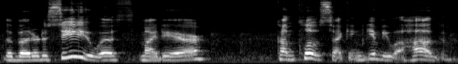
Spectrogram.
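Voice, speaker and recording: A sly storybook wolf acted out by a woman reading aloud speaks with sugary, drawn-out politeness. He is hungry and menacing underneath. There is clear background noise on the recording. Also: medium pitch, voice pushed down, close to an everyday voice. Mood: coaxing.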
